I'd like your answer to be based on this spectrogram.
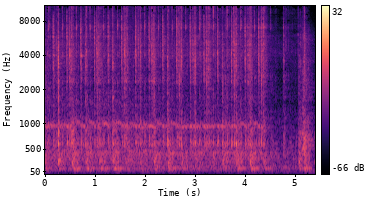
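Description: A sewing machine runs steadily back-stitching a fabric face mask, a fast, even mechanical chatter of the needle with a constant whine, close and alone, slowing and stopping at the end.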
